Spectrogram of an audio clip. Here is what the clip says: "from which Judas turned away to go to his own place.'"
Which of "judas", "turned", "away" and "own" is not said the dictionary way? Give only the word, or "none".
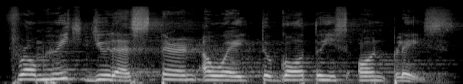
turned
